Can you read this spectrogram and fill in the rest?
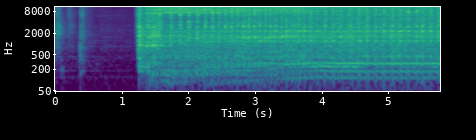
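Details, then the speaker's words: Toro CCR 2000 snow blower, season prep start after priming the carburettor, with choke pulled and key on. It is quiet, then catches and settles into a steady, even buzzing run with no misses. "take the key turn to the a condition and then we're going to start it up and see if it works also pull the choke"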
